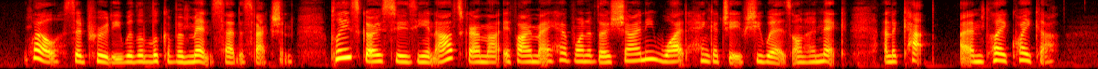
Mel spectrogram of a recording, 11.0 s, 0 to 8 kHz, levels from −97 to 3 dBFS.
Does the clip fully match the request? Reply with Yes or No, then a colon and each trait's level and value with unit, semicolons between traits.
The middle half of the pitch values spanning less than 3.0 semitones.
Yes: narrow, 2.4 semitones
